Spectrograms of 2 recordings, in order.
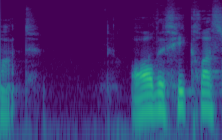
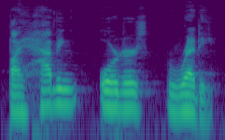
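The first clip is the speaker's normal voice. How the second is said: usual speaking voice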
